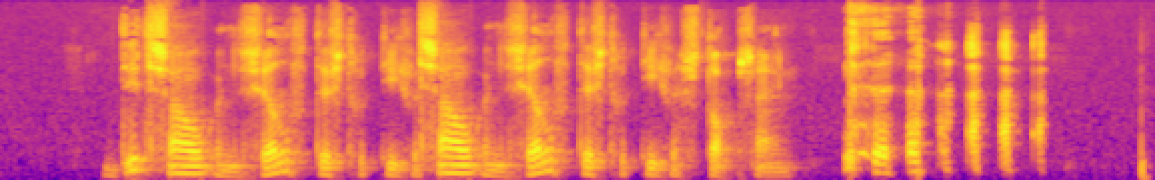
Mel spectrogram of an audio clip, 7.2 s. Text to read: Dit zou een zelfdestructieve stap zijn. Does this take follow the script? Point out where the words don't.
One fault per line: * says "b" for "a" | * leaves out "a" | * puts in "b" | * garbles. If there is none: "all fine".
* puts in "zou een zelfdestructieve"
